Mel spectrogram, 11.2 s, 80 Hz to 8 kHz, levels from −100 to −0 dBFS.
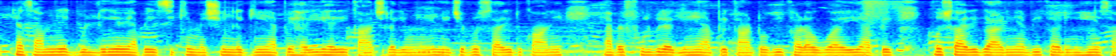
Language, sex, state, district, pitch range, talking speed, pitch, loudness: Hindi, male, Bihar, East Champaran, 140-145 Hz, 245 wpm, 145 Hz, -24 LUFS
